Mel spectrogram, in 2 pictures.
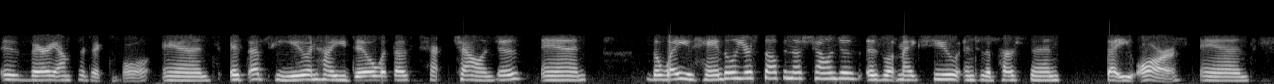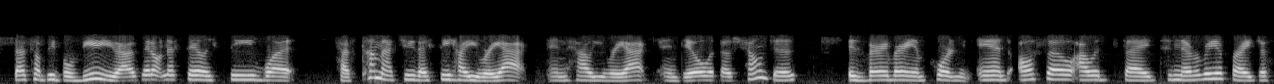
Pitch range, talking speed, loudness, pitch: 190-220 Hz, 185 wpm, -16 LUFS, 205 Hz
